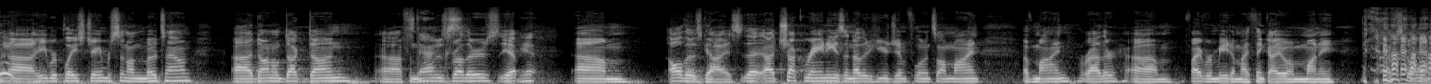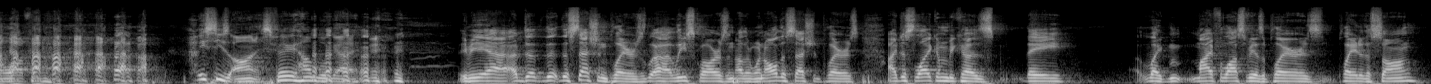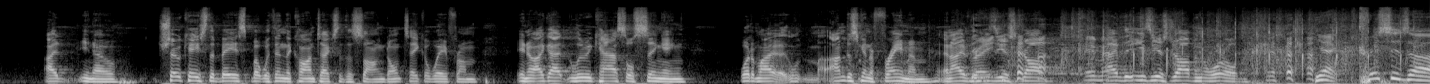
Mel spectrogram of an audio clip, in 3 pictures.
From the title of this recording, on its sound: Live from the Love Local Courtyard Concert Series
